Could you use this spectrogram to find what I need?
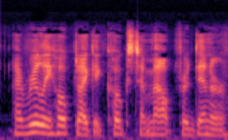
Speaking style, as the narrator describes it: Miguel said

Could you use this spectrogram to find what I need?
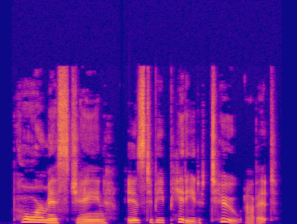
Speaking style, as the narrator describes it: sighed and said

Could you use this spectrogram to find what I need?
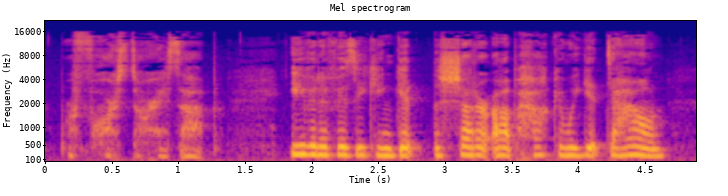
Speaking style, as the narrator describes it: March whispered close to her ear

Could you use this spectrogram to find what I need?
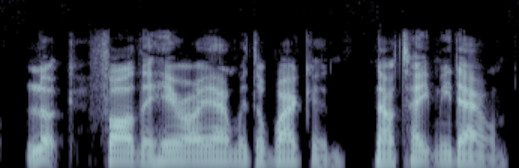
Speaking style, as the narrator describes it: he cried out

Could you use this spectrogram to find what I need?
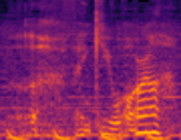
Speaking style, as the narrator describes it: he grunted

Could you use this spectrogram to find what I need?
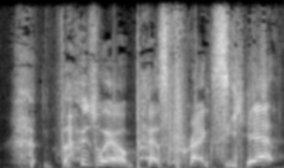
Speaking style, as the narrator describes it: laughed Harold

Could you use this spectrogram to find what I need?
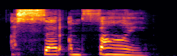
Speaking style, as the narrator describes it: Aurora shouts

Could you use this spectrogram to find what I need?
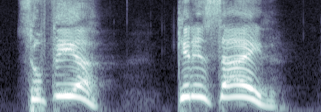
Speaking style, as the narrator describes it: yelled

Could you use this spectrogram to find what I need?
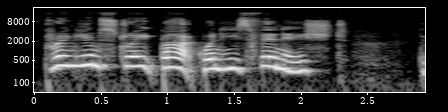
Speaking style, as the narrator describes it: the queen called out

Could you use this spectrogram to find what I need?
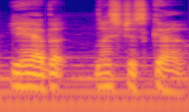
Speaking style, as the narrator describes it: she said quietly

